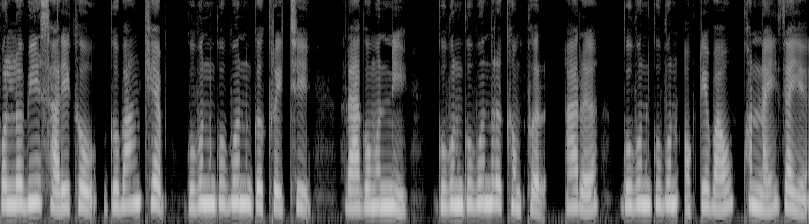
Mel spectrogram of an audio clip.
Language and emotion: Bodo, neutral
